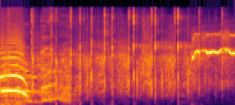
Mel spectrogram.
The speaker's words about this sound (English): And we'd like to welcome one of the nicest guys in the HVAC industry. Give it up for Mr. James Lechter.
